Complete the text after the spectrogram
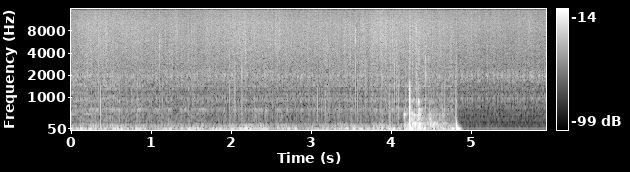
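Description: A record stylus rumbles and crackles in the groove of a spinning vinyl record.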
